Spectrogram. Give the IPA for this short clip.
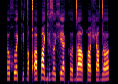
ə χʷ a kʲ ʊ d ʊ qʼ u p ɑ ɡʲ ʊ z ɤ xʲ a k ɤ d a qʷ a ʃ ɑ d ʌ

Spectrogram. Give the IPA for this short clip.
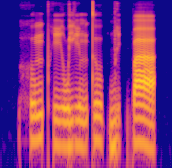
h u˧˥ m pʰ iː˩ w j i˧˩ m t̪ uː˥˨ k̚ b i˧ k̚ p a˥˨

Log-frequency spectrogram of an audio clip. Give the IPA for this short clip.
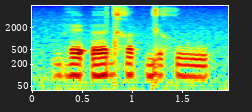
bʱ ɛ ʔ ɜ d x ʌ k ɡʲ ʊ x u

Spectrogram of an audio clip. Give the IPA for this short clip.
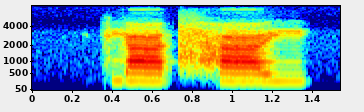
k j a˧ t͡sʰ a˧ j

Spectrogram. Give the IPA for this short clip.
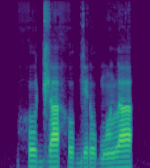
h o˧ d͡ʒ a˧ h o˨ ɡ e˨ ɾ o˨ b ɔ̃˨˦ l a˦

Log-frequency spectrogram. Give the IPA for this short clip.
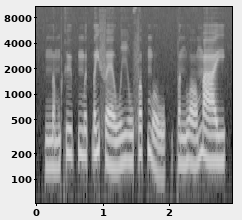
n̪ ɐ˨˥ m k yː˥ p̚ m ɵ˥ t̚ ɐ˥ j f ɛː˨ w iː˧ w f ɐ˥ p̚ m o˨˩ w | p ɐ˨˧ n w ɔː˨˥ m aː˧ j

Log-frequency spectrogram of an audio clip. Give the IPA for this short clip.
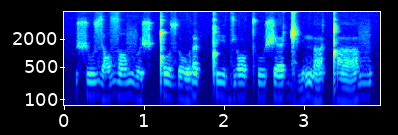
ʃ u˧˥ z i˩˥ zˤ ɛ˧˥ v ɵ˨˩˦ ʃ ǃ o˦˨ z ɾ o˨˩˦ ɾ a˩˥ ʈ ǃ i˦˨ d j ɔ˦˨ t̪ʰ u˧˥ ʃ ɛ˧˥ ɡ͡ǁ i˩˥ n a˩˥ ǃ a˨˩˦ v

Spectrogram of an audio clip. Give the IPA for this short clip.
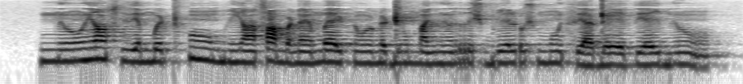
mʲ ũː j ũ sˤ vʲ e m ɯ ʈʰ ũː b ĩ j ã sˤ a m ʌ ɳ ɛ̃ m ɛː j ʈ ũː ɳ ɯ ɖ j ũ m ã vʲ ũ r ɯ ʃ b iː l ɽ u ʃ m ũ fʲ a ɖ eː pʲ ɛː i̯ bʲ ũː

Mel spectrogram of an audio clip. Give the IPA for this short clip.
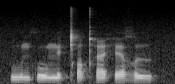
uː˦ n x oː˦ ŋ ɛ˦ ǀʰ ɔ˦ qʰ eː˦ h ɛː˦ ʁ ɯ˦

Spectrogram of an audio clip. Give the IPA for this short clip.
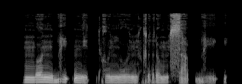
m o˥˩ n b i˥˩ ʔ n i˨˩ t̚ k u˧ n w u˧ n k r o˧ m s a˨˩ p̚ b i˨˩ ʔ

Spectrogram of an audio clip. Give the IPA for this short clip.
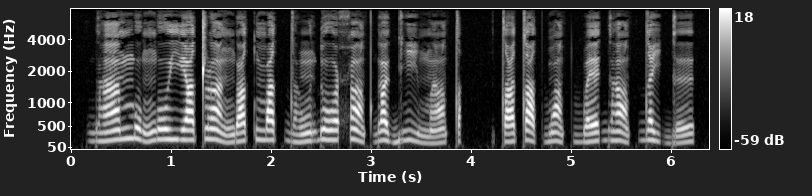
ɡʱ ã˨˦ m o˥˩ ŋ o˦ j e˦ tˤ ɭ ɐ̃˥˩ ŋ u˨˦ tˤ m i˦ tˤ dʱ ũ˨˦ ɗ o˦ ħ õ˥˩ tˤ ɡ ɨ˥˩ ɡʱ i˥˩ m ɐ̃˨˦ tˤ | tˤ e˨˦ t ɔ˥˩ tˤ b õ˥˩ tˤ b ɛ˨˦ ɡʱ ã˥˩ tˤ d i˥˩ ɡ ɘ˨˦

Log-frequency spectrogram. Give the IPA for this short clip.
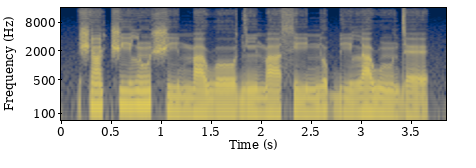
ʃ ã˦ t͡ʃ i˦ l ũ˦ ʃ i˨ m a˨ w oː˨ d ĩ˨ m a˨ s i˨ ɲ ʊ˦ ɓ i˨ l a˦ w ũ˨ d ɛ˨

